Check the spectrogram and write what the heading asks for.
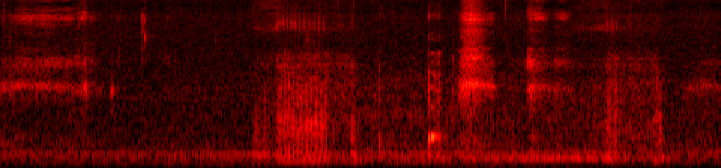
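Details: A sleeping pug snoring: snorting, rattling breaths with some whistling, irregular in timing.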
